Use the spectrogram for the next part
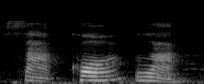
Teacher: A sílaba tônica, a sílaba mais forte é có. E as sílabas átonas dessa palavra é sa e lá, porque falamos sacola.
